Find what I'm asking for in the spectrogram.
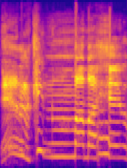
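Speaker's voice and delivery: high-pitched, haggard gnome voice. A storyteller voices a small gnome woman approaching the party, haggard Mama Bobo voice. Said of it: "she has a very like haggard voice".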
